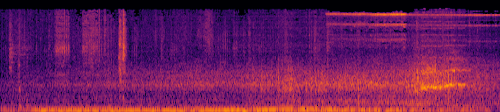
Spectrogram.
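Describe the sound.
A car skidding while nearly hitting the side of another car at a parking space: a sustained hiss of tires over a low engine rumble, with a brief, faint squeal near the end.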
